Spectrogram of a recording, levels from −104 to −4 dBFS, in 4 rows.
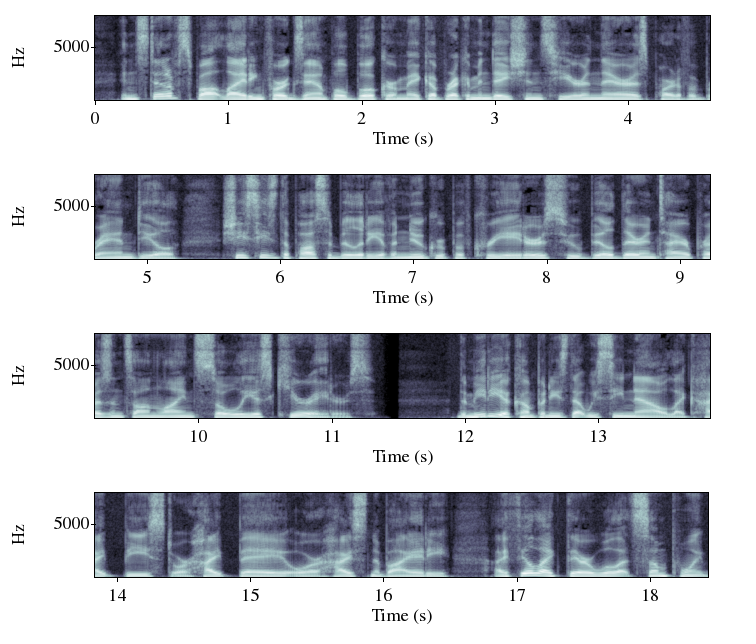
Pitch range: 95-120 Hz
